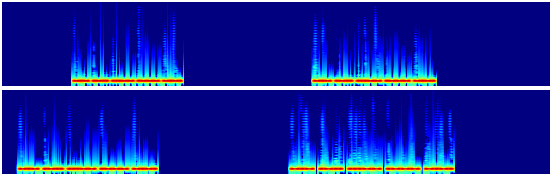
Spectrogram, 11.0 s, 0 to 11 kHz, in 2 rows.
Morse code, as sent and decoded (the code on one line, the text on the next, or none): -.- .-.. ...-- .--- -.-. / -.- .-.. ...-- .--- -.-. / -.- .-.. ...-- .--- -.-. / -.- .-.. ...-- .--- -.-.
KL3JC KL3JC KL3JC KL3JC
